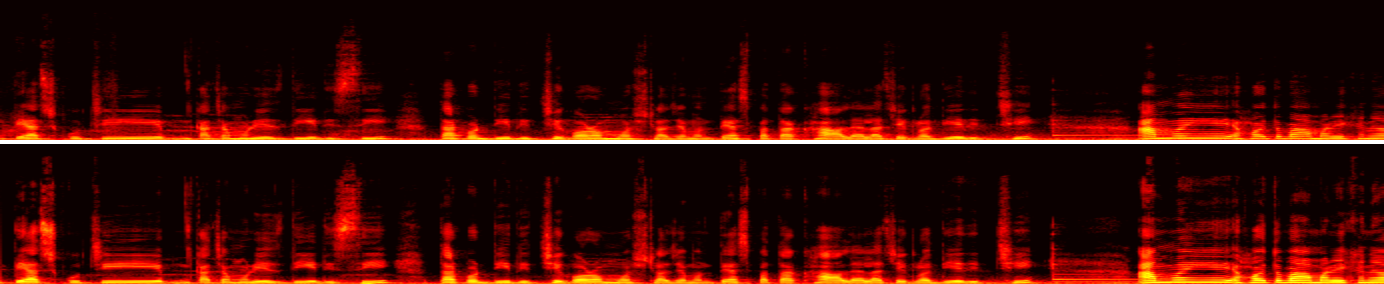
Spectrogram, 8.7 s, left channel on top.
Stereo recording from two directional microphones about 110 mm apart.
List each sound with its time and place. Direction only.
0.1 s a woman's voice: 30° right (ahead or behind)
7.3 s speech: 40° right (ahead or behind); by 8.6 s 65° right (ahead or behind)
